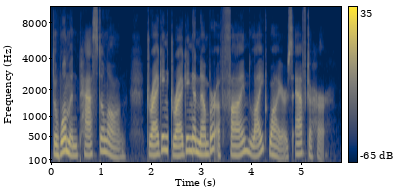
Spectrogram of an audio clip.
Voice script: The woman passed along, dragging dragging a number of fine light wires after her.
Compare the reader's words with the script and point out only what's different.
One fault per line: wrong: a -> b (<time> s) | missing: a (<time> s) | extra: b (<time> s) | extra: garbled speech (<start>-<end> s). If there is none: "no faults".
no faults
